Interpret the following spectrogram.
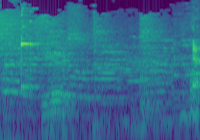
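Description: Drinking glasses clinking together in a toast, a short high ring just after the start, over voices and fading background music.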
